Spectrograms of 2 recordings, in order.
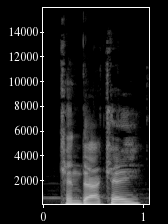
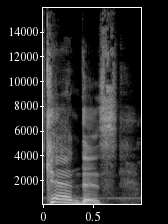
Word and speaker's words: Candace: you dipped what's her how do you really pronounce her name over here kendake Candice that sounded like Candace it is Candice come on you two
